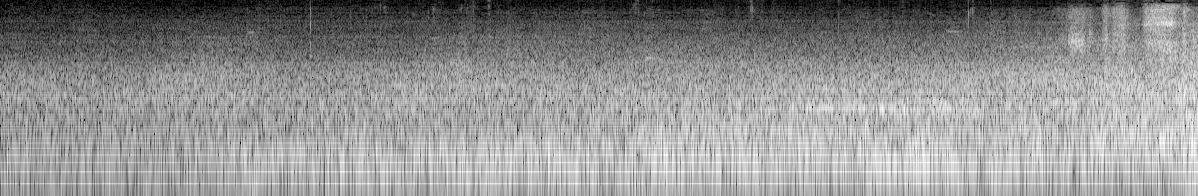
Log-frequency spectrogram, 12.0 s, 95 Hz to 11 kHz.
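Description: An approaching train hauled by a DB class 143 electric locomotive, its rumble of wheels on rails growing steadily louder. A sharper hiss from the wheels and rails joins in near the end.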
